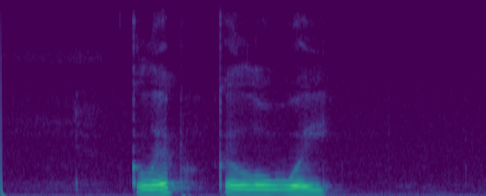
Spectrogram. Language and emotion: Russian, neutral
